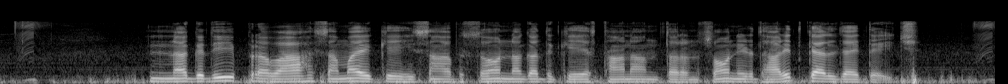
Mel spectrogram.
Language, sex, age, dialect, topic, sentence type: Maithili, male, 18-24, Southern/Standard, banking, statement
